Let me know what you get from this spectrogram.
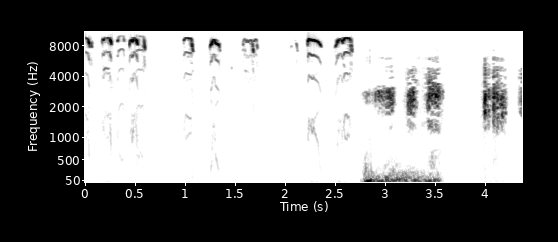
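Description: A mongoose opens with quick, piercing high chirps in small clusters. These give way to coarse, grating screams, each lasting under a second, with a low rumble beneath the first ones.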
